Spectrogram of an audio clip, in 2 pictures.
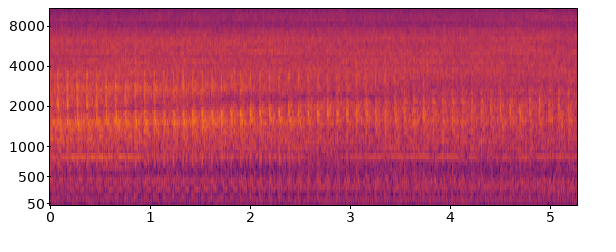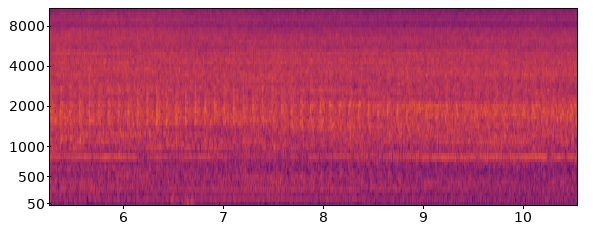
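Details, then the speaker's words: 2015 Ford Mustang 2.3 EcoBoost turbo: a sharp, rapid metallic knock over the idle. Rod knock from cylinder 2, whose connecting rod bearing shells had spun and were found destroyed on teardown. "итак ford mustang 2015 год двигатель 2 и 3 turbo но стучит двигатель так старт"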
